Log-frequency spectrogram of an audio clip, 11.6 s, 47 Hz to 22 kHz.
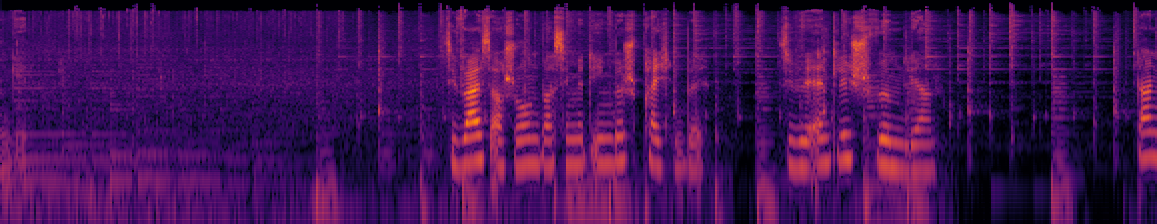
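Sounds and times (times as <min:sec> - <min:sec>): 
steady rain falling: 0:00.0 - 0:08.2
speech: 0:04.5 - 0:07.2, 0:07.8 - 0:09.4, 0:11.4 - 0:11.5.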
